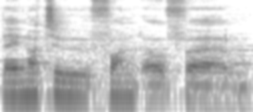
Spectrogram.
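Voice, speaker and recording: A man's voice: mid-range voice, fairly even intonation, extremely slow, warm tone. A young man from South Africa chatting casually as a customer, hesitant with frequent ums and restarts. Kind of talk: casual chat. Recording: echoey room, faint music.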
